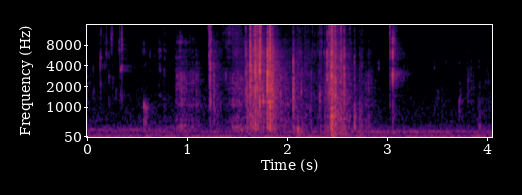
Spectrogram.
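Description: Someone biting and chewing a crunchy chip: a cluster of loud crunches about a second and a half in, then two more crunches as the chewing goes on.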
